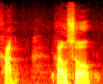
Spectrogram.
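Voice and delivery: put-on halting broken English with a thick Spanish accent. Voicing a man asked for help by a group: broken English, heavy Spanish accent. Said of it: "in kind of a broken English with a, a heavy Spanish accent".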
